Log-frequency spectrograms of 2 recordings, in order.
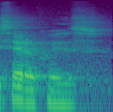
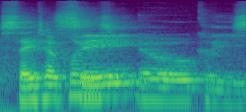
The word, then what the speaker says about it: Sadocles: What do you say, Sadocles? That's how you pronounce his name.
